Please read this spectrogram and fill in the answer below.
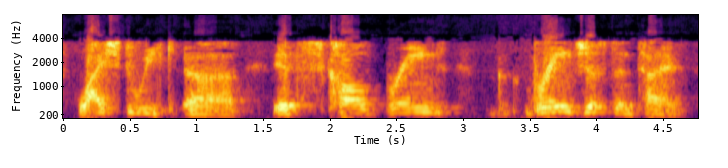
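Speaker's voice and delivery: ordinary delivery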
